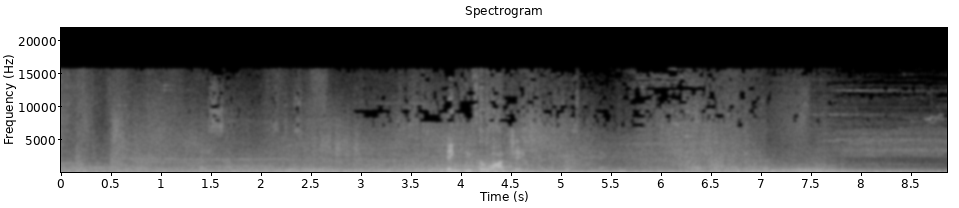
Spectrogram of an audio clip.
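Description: Spell effects crash and burst in a fight.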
